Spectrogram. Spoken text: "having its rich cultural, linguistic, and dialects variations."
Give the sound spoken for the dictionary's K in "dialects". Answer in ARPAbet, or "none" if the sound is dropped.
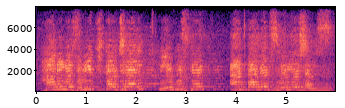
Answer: none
